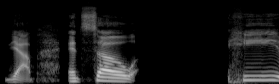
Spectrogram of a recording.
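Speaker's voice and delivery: ordinary talk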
